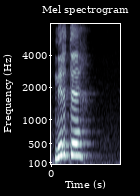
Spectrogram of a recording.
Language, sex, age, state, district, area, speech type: Tamil, male, 18-30, Tamil Nadu, Salem, urban, read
